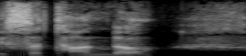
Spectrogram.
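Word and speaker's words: スタンド: It's more related to how it's pronounced in the original Japanese would be satando, which is very similar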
